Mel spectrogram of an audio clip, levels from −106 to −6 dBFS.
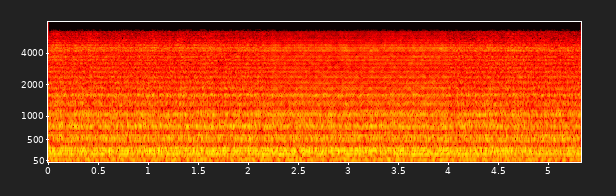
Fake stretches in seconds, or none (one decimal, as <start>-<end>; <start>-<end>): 2.2-4.0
